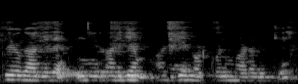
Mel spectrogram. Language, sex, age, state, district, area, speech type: Kannada, female, 30-45, Karnataka, Chikkamagaluru, rural, spontaneous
